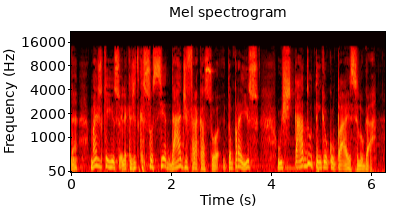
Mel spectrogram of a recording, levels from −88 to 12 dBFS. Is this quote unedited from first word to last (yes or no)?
yes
